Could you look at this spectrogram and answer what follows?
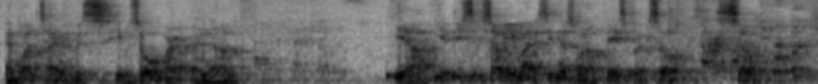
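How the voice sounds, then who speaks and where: A middle-aged Scottish man giving a halting, lightly humorous memorial speech, with many fillers and restarts. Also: lowish voice, warm tone. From Scotland. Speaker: eulogy speaker. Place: village hall. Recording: echoey hall from far off.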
